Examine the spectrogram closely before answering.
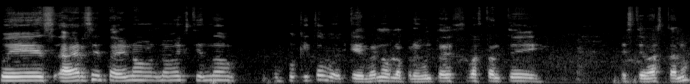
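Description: In a dry, close sound with no echo, a man with a high pitch and a dark, mellow tone speaks at a fairly slow pace with fairly even intonation. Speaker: fighting game commentator and musician. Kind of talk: casual chat.

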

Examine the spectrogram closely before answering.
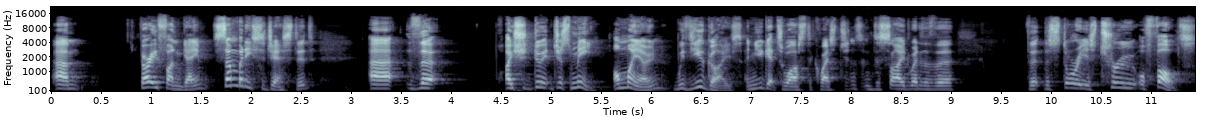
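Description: In an animated tone, a man speaks at a high pitch with big swings in loudness and long, frequent pauses. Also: lively intonation, moderate pace. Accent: English. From England. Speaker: comedian and podcast host. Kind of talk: casual livestream chat. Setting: video call.

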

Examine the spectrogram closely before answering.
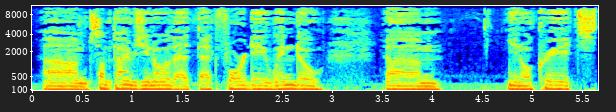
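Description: Music plays in the background as a man talks in a fairly low pitch. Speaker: community radio host. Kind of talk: live radio talk show. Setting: radio studio. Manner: casual.

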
